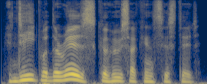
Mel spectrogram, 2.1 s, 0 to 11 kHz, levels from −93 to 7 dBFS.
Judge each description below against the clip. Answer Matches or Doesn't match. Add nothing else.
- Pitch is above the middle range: Doesn't match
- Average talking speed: Matches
